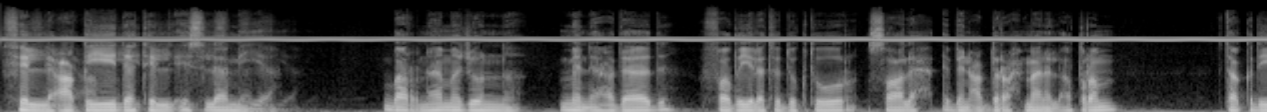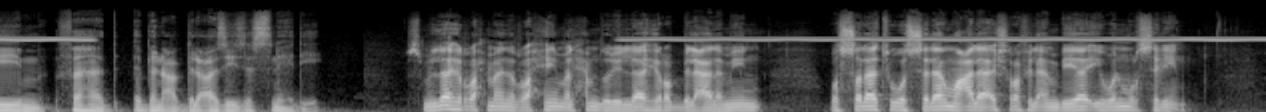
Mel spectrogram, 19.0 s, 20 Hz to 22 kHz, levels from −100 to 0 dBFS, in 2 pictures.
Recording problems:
high-pitched whine; loud; until 10 s and from 14 s on; 5 kHz, 5 dB below the speech

